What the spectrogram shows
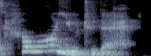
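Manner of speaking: clear, lifted, posh upper-class British accent. Demonstrating how the King of England would speak: speaking like the royal family. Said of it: "would speak like this".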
